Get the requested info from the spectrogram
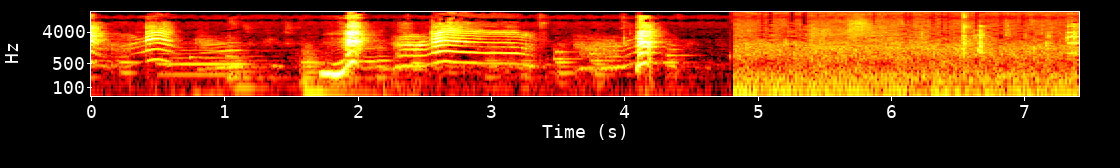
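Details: Domestic cat in a funny cat compilation, giving a run of about five tonal meows, some sweeping sharply upward, others bending down, over a quiet background; after four seconds a steady broadband noise takes over.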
